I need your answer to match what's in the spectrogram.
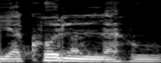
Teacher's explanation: چون نون وقتی به یرملون میرسه ادغام میشه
